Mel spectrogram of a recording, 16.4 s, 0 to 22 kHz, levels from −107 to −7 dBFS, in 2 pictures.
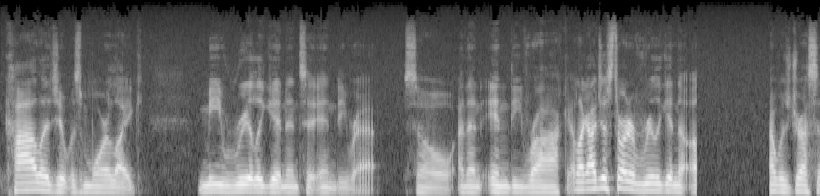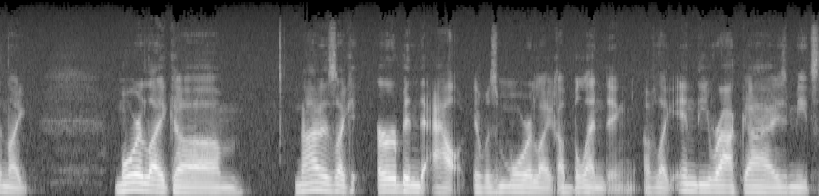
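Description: At 6.96 s, just after "started really getting into", the speech cuts out abruptly and stays gone until 7.69 s, where it resumes with "I was dressing like". This is an audio dropout to a faint residue lasting about 0.73 s. The gap holds only hiss, roughly 40 dB below the speech level. The likely cause is the signal feed being lost upstream while the rest of the chain stayed live, so the gap carries the path's own noise rather than digital silence.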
